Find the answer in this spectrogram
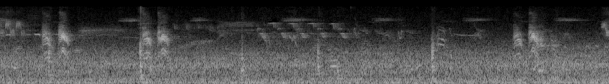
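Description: Small songbirds chirping: short, high chirps scattered through, a couple of them in quick pairs, with a brief rapid trill about halfway, over a steady low background rumble.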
